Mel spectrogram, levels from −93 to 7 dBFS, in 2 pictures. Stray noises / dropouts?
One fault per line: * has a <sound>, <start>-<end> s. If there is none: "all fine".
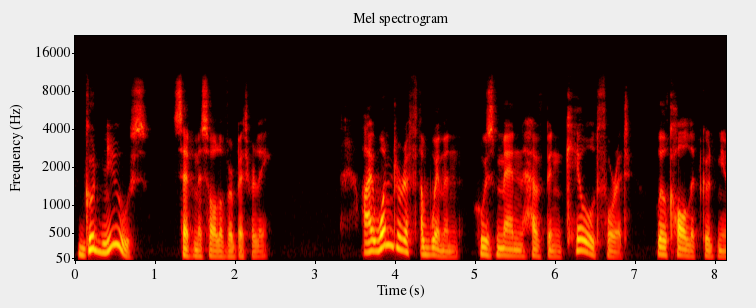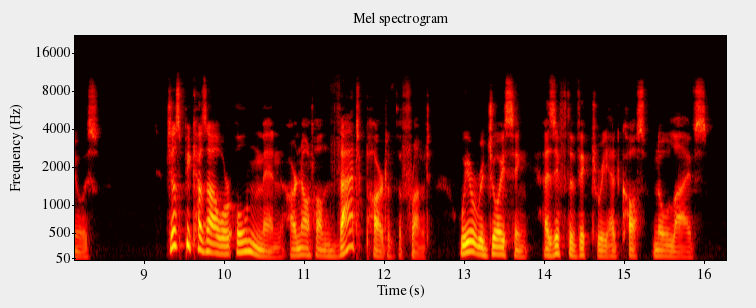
all fine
